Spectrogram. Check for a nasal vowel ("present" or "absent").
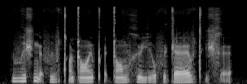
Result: present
